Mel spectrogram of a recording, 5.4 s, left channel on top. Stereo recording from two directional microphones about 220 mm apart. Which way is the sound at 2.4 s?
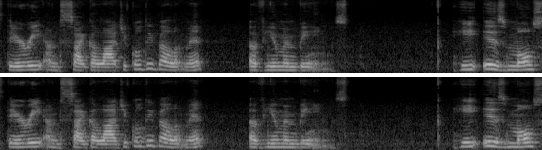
45° left (ahead or behind).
